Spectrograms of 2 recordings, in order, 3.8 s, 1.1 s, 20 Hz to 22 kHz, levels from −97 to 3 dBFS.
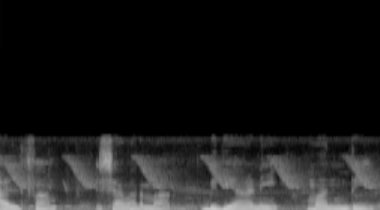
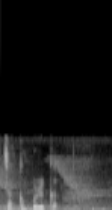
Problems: background sounds at intervals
